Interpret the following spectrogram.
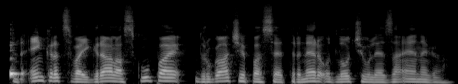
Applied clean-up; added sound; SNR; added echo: neural mask model RNNoise.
